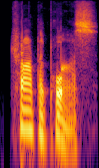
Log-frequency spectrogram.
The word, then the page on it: tropopause: American English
